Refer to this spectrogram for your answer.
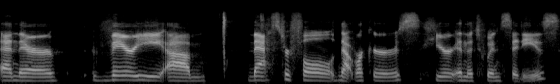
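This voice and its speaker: Loud and bright, sharp in tone, a woman speaks very slowly at a medium pitch. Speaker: networking event host. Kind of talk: casual chat. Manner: animated.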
